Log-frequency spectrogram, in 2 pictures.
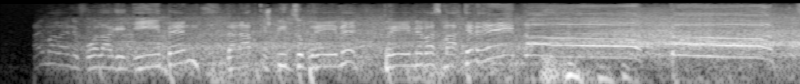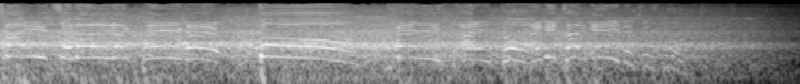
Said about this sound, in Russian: Правильно, это футбольный матч. Вы знаете, где они происходят, и что крики могут означать гол, а ликование болельщиков – это реакция на забитый гол.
